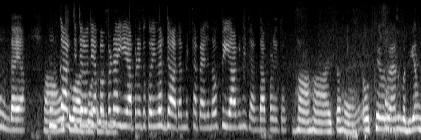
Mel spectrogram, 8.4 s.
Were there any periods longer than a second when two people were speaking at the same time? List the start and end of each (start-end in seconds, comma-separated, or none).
1.0-2.5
